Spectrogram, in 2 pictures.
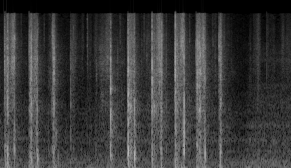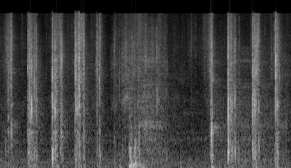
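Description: Tarot cards being shuffled by hand in a steady run of crisp riffling bursts, close and fairly loud, with a brief pause midway and no talking.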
